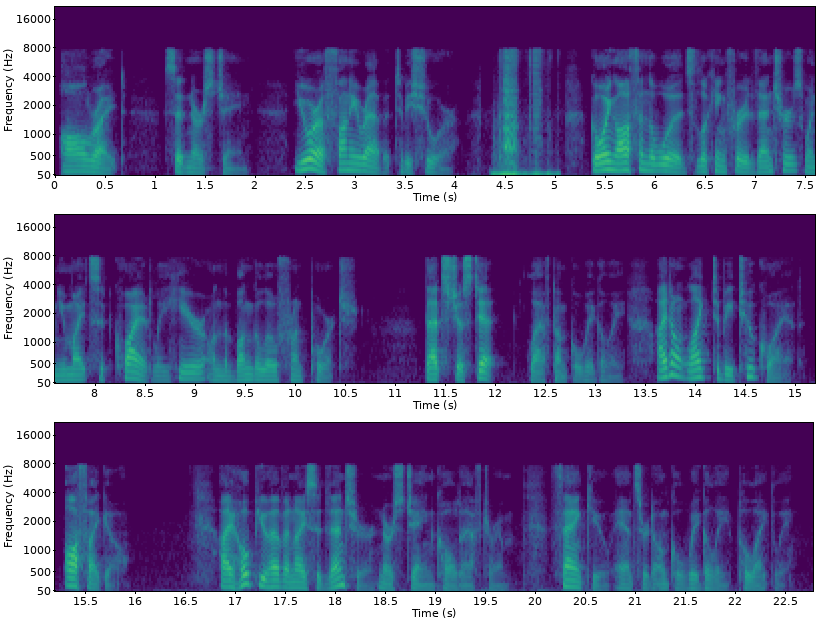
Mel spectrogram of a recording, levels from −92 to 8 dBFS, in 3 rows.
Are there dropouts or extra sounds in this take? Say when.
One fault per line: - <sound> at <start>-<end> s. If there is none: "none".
- squeak at 4.4-5.1 s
